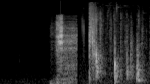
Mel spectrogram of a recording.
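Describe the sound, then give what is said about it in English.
After a moment of silence, the glass of a ship's right viewport cracks under a harpoon hit with a bright, sharp burst, followed by a rapid run of splintering crackles and ticks that sound loud and clear, with no talking. “This time, the right viewport now has a crack in it.”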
